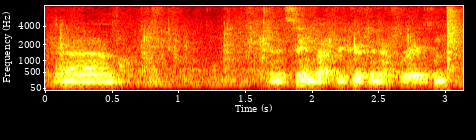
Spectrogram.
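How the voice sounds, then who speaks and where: There is noticeable background noise. Over it, a man speaks at a medium pitch. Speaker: poet. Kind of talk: casual talk to audience between poems. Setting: live performance before audience.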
